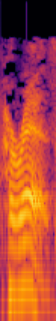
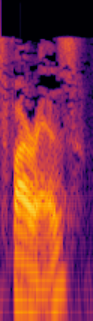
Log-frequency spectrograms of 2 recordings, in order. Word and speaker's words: Perez: The child who comes out first is called Perez, or in the King James, Phares. Okay. Just a slight variation in the pronunciation there.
